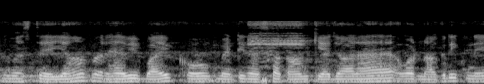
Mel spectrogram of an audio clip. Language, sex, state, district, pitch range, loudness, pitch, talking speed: Hindi, male, Delhi, New Delhi, 125-140 Hz, -15 LUFS, 130 Hz, 210 wpm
